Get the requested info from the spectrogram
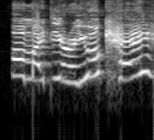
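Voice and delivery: sweet, loving motherly shriek, very high-pitched. Voicing a character who calls out to a stumbling bard: sweet loving motherly voice screaming. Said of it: "sweet, kind, loving, motherly voice scream".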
